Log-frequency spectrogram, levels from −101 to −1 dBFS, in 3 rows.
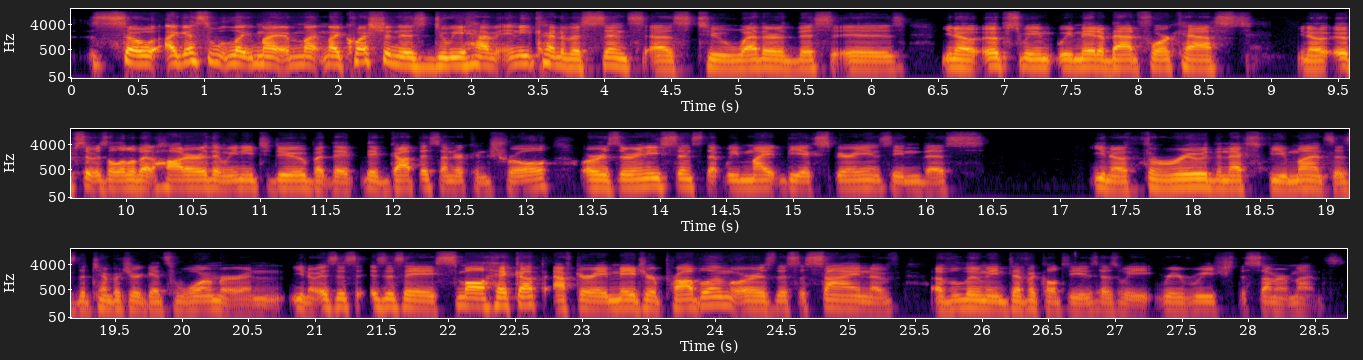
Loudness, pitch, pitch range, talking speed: -26 LUFS, 105 Hz, 100-115 Hz, 220 wpm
